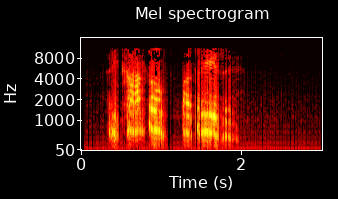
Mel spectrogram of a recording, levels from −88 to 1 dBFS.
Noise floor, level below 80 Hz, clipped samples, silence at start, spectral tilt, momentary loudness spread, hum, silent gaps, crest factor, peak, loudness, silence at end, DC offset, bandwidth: -60 dBFS; -64 dBFS; under 0.1%; 0.35 s; -0.5 dB/octave; 17 LU; none; none; 24 dB; 0 dBFS; -21 LUFS; 1.15 s; under 0.1%; 11.5 kHz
